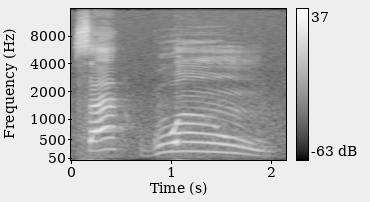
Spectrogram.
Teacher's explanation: semivogal u, vogal an, semivogal u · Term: tritongo nasal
